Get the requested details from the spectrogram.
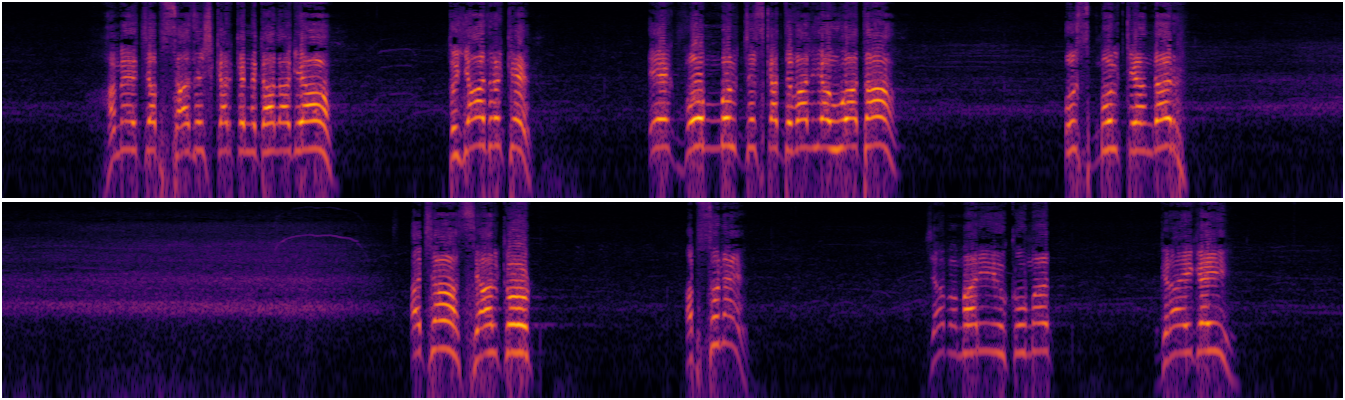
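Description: A man speaks forcefully into a microphone over loudspeakers, in short bursts.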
